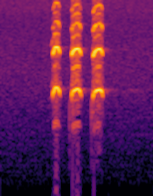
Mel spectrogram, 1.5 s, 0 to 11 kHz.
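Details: Osprey calling at the nest while visiting its sleepy mate, 8 June 2023, on a nest camera: three loud, piercing, slightly rising whistles in quick succession against a quiet background.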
